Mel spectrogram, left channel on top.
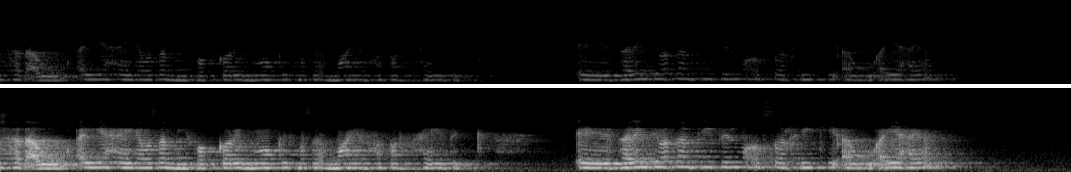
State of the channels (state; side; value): quieter; left; 28.9 dB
